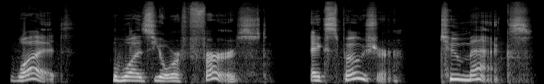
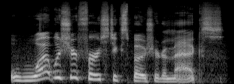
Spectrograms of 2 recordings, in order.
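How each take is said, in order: First: The question is read slowly, like a radio host. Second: The question is read at a normal pace.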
